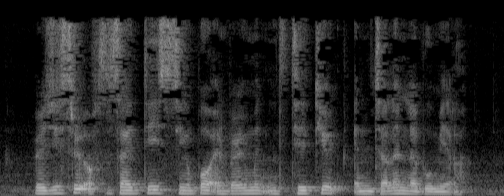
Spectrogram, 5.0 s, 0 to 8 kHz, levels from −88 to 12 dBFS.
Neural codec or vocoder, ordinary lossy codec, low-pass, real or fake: none; MP3, 32 kbps; 7.2 kHz; real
